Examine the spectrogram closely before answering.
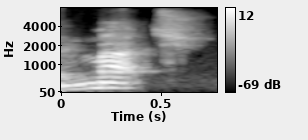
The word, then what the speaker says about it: match: Match, now you might be a little bit of an emphasis on the T here, match, because you are putting the T slightly before the CH sound, match.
